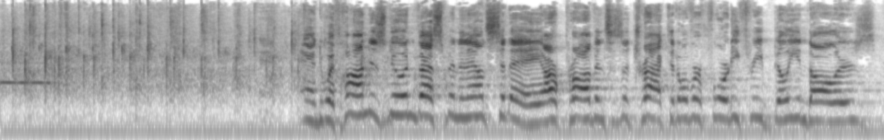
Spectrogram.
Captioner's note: applause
